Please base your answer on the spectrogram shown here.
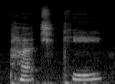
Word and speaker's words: pączki: it's pronounced Punchy Punchy kind of like punch key or punch key punch key something like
